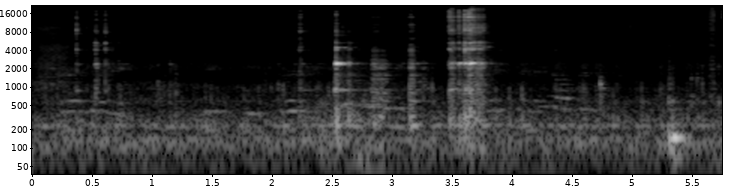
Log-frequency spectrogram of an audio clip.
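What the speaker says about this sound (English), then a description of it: "Now I'm going to transfer that, move this first into the calorimeter." A metal cube heated to 100 °C is moved into a calorimeter in a lab: scattered sharp clinks and knocks of metal and glass, with a couple of louder clunks among quieter handling sounds and a voice talking.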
